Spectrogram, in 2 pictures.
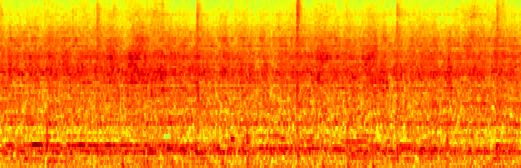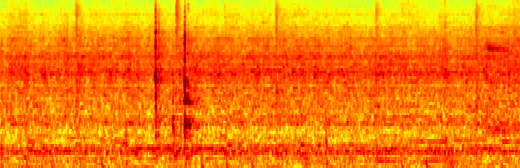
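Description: Steady rumble of water simmering in a covered electric hotpot, with a single light tap about seven seconds in.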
